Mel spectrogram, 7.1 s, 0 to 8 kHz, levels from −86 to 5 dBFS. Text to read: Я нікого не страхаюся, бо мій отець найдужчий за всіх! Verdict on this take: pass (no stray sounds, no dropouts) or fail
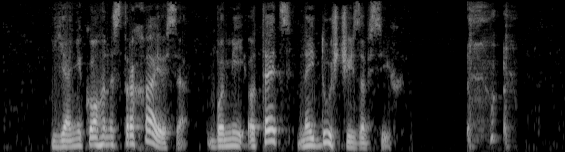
fail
